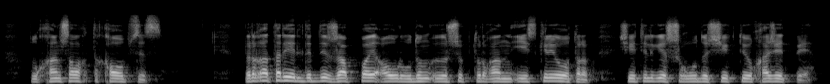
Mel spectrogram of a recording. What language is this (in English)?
Kazakh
